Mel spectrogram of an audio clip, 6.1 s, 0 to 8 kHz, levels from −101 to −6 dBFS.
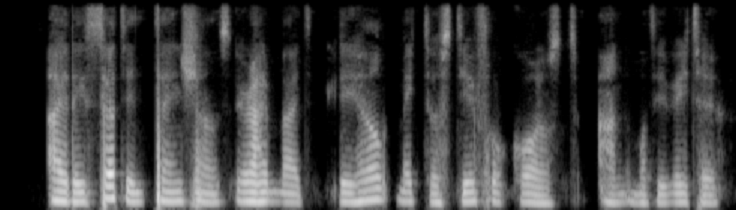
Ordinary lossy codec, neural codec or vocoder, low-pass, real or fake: none; codec, 24 kHz, 0.9 kbps, WavTokenizer, medium speech release version 2; 7.2 kHz; fake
